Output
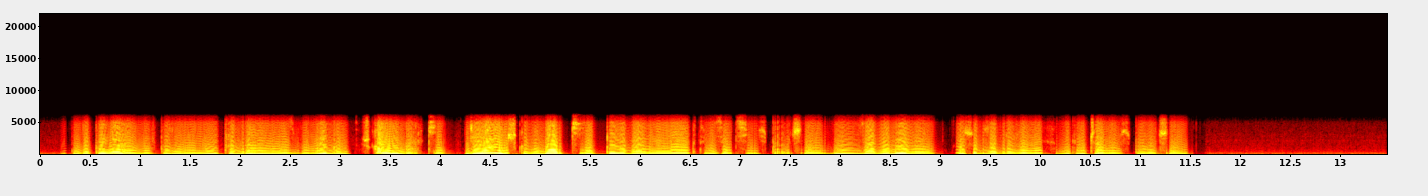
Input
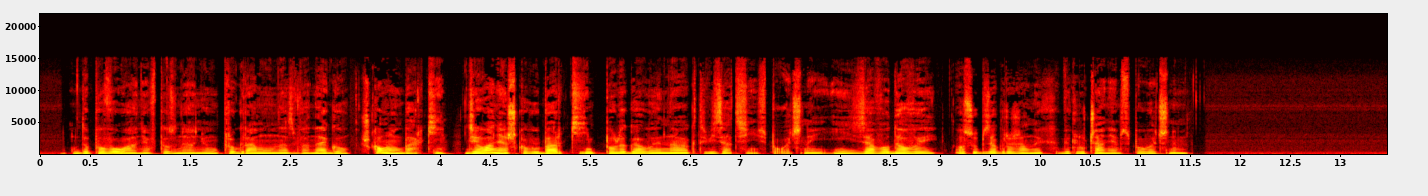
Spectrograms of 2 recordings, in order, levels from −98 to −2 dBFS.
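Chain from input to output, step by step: half-waves squared off; comb 5.1 ms; vibrato 4.6 Hz 36 cents; downsampling 11025 Hz; gain +4.5 dB

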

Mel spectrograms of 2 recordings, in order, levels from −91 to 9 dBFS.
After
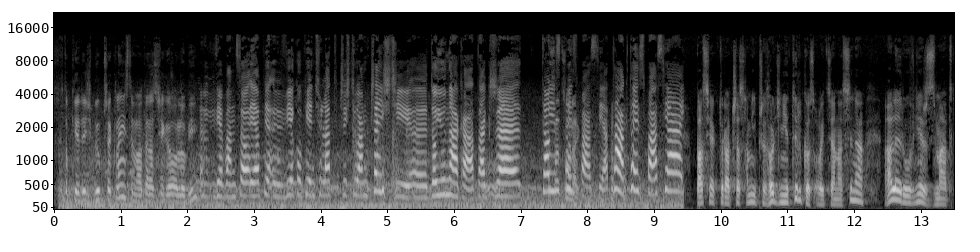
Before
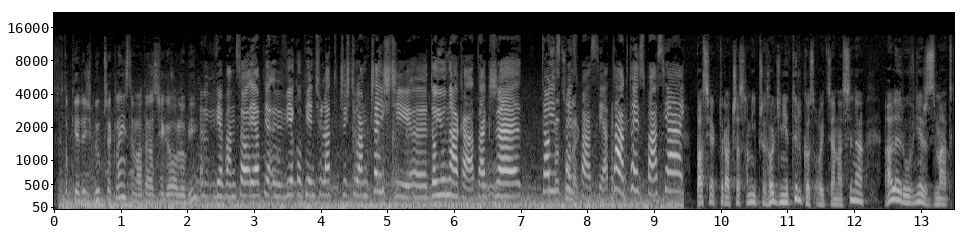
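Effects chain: fifteen-band EQ 100 Hz -3 dB, 400 Hz +12 dB, 1000 Hz +9 dB, 6300 Hz -12 dB; gain -2 dB

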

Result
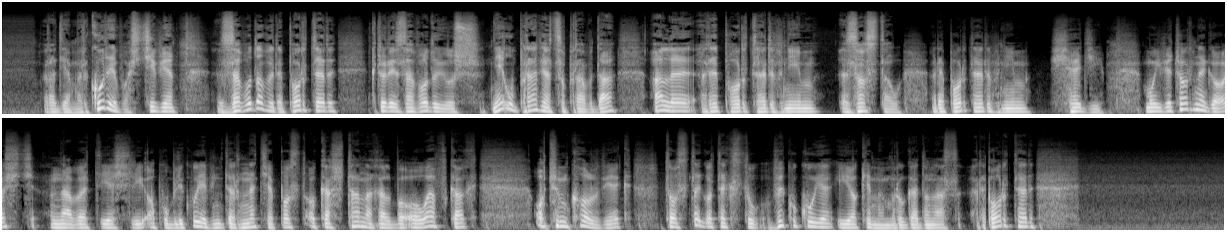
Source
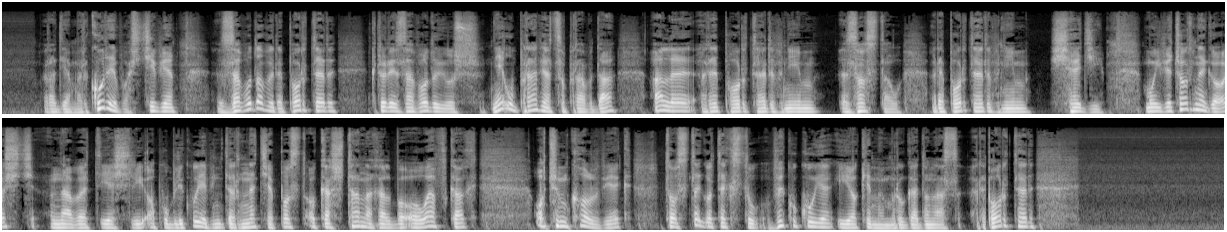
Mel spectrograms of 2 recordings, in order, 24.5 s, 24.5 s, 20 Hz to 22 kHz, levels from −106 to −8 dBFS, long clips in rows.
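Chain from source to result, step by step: LPF 7700 Hz 12 dB/oct, from 8.9 s 1900 Hz

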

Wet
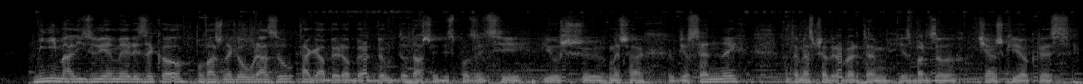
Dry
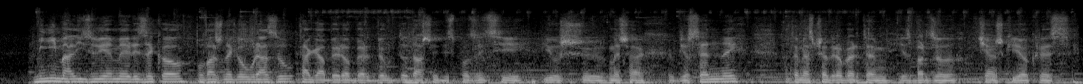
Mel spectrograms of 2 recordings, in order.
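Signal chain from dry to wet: limiter -21.5 dBFS, peak gain reduction 3.5 dB; stuck buffer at 1.71/3.63/5.62/8.38/9.32/10.34, samples 256, times 5; gain -6.5 dB

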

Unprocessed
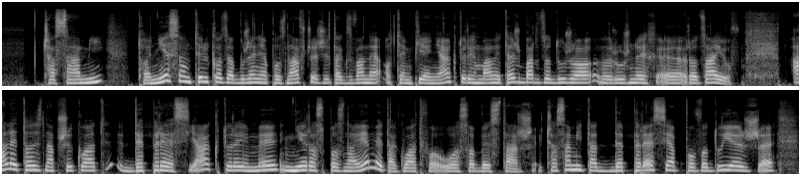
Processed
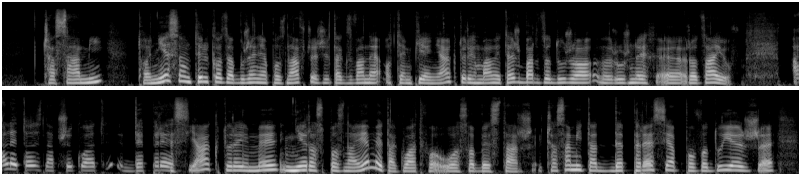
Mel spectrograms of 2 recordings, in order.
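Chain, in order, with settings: 7.94–9.66 fixed phaser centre 510 Hz, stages 4; upward expander 1.5:1, over -33 dBFS

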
